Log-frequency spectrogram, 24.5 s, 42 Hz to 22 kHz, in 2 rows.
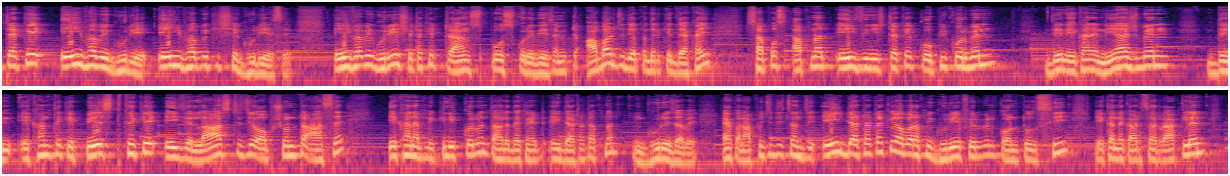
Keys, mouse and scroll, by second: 1.5-2.7 drag, 3.0-3.5 scroll down 1, 4.3 click, 5.0 click, 5.7 ctrl+z, 5.7 click, 6.6 click, 7.0-8.6 middle drag, 8.6 click, 9.9 ctrl+c, 11.2 click, 12.5 click, 16.1 click, 18.4 click, 19.8-21.6 drag, 22.9 click, 24.1 click.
